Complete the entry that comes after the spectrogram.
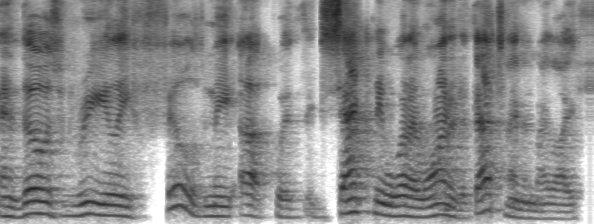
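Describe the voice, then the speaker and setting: The voice is somewhat breathy, with lively intonation, a fairly slow pace and hardly any pauses. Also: man, medium pitch for a man. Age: 70s. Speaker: church member sharing his story. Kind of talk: testimony.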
